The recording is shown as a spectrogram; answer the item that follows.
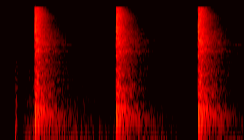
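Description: Three light hi-hat taps, evenly spaced a little under a second apart, with silence between them: a drummer's count-in to the next song.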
